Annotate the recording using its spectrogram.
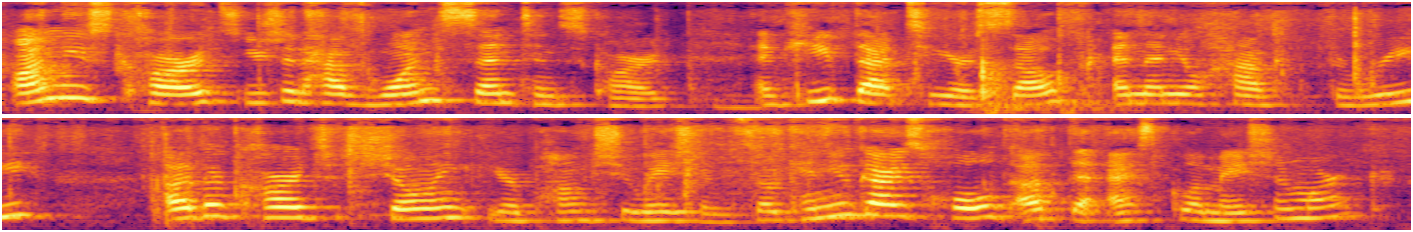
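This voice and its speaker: A woman's voice: fairly high pitch, expressive, moderate pace, warm tone, slight background noise. A young woman student teacher leading a classroom micro-teaching lesson, upbeat and encouraging, with frequent laughs.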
